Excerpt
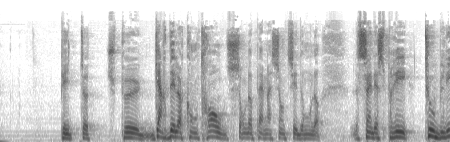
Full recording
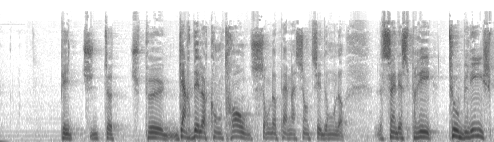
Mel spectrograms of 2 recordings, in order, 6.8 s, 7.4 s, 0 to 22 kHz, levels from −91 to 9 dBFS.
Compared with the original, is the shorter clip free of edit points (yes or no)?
no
